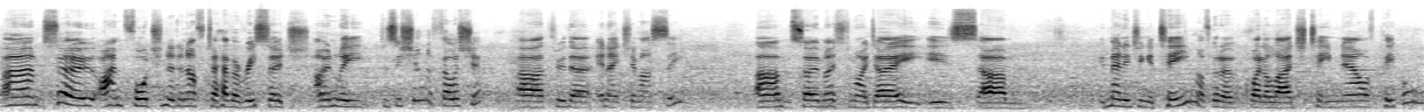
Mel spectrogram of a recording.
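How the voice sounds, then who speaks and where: An Australian accent at a moderate pace, with ordinary pitch variation, audible room echo and noticeable background noise. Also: woman, fairly high pitch for a woman. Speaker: physiotherapy researcher, professor. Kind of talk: interview. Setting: conference studio.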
